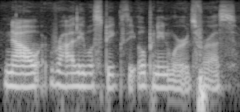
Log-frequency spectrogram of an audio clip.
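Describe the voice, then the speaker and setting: A woman's voice: low voice, flat delivery, moderate pace, gravelly, mellow. A woman at a service who formally introduces the guest speaker, reading from a prepared text.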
